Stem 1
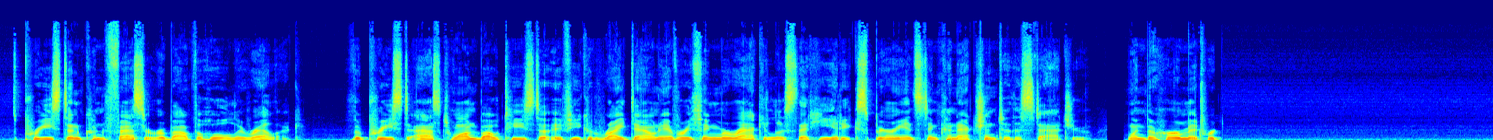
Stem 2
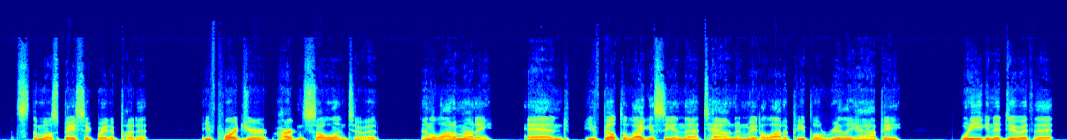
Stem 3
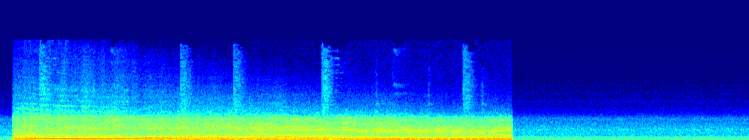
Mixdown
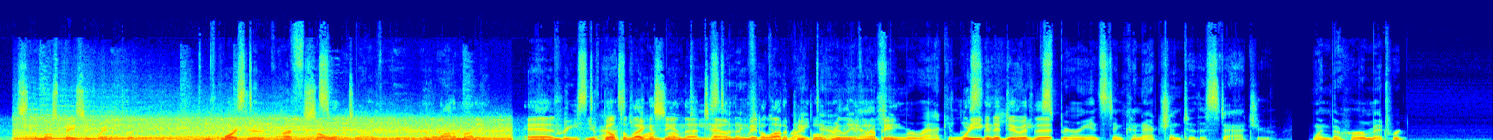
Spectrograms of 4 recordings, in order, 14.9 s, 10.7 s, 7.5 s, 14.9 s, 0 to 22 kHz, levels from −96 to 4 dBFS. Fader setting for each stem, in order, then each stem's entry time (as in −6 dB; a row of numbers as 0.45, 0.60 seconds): −3.0, +2.5, +2.5 decibels; 1.85, 0.00, 0.00 seconds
